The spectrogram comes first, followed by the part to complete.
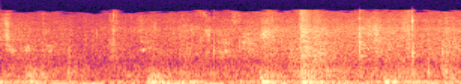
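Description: Scattered knocks and rustling as a man handles his laptop and pulls his coat off a chair, with a louder knock about one and a half seconds in.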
